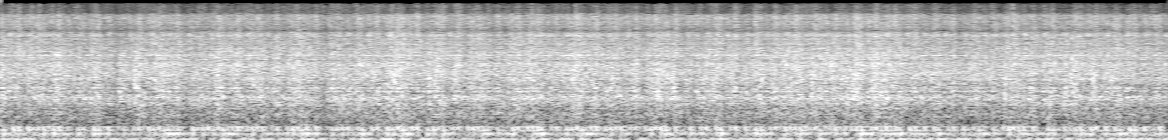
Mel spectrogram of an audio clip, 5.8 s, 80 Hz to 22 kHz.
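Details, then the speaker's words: Original 1993 Yamaha YZF750R four-cylinder, previously not running on all four, after replacing a pair of ignition coils and properly seating plug caps; steady even burble, no stumble or missing beat; normal running on all cylinders. "And yeah, I believe it's now running properly as it should, all four cylinders, and should now be ready for me just to put back together and enjoy the bike."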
